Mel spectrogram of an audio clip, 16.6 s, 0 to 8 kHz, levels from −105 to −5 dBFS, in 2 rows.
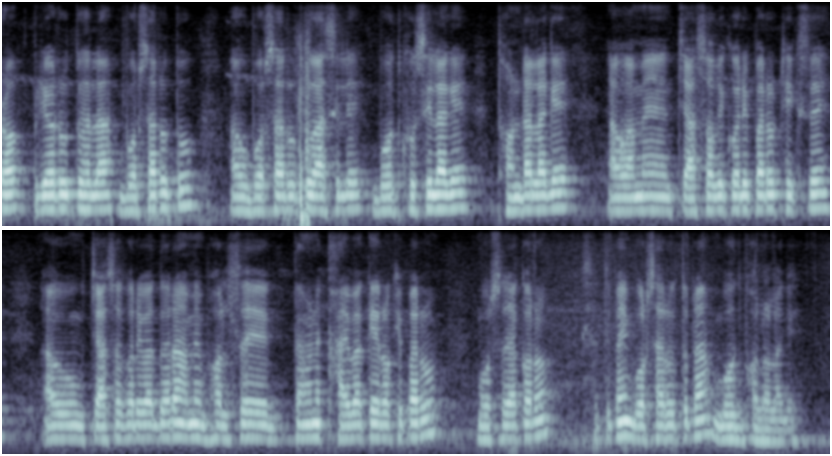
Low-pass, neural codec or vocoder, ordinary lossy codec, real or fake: none; none; none; real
